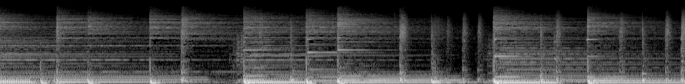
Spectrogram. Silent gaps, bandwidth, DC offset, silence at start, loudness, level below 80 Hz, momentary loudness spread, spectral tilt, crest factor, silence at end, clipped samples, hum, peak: none; 14 kHz; under 0.1%; 0 s; -19 LUFS; -24 dBFS; 10 LU; -5.5 dB/octave; 16 dB; 0 s; under 0.1%; none; 0 dBFS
